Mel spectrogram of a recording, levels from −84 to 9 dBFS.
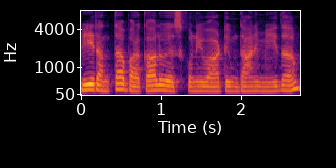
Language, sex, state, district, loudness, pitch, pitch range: Telugu, female, Andhra Pradesh, Guntur, -19 LUFS, 165 Hz, 160-185 Hz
